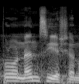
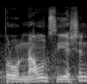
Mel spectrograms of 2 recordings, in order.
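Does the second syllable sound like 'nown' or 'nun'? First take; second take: nun; nown. First: The second syllable sounds like 'nun'. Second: The second syllable sounds like 'nown'. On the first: The speaker calls it right. "तो प्रोनंसिएशन होता है" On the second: The speaker calls it wrong. "प्रोनाउंसिएशन जब होगा"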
